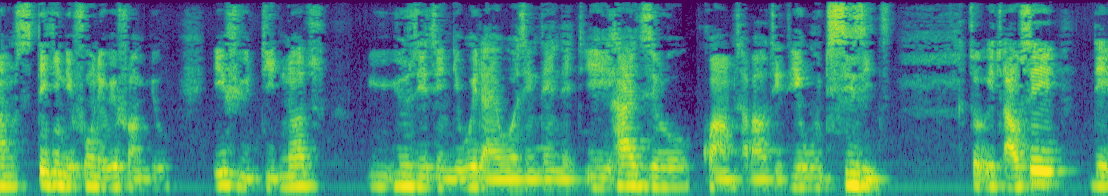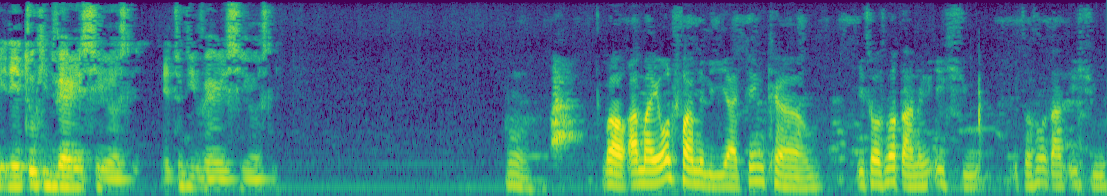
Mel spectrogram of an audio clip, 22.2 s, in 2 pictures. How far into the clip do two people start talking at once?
none

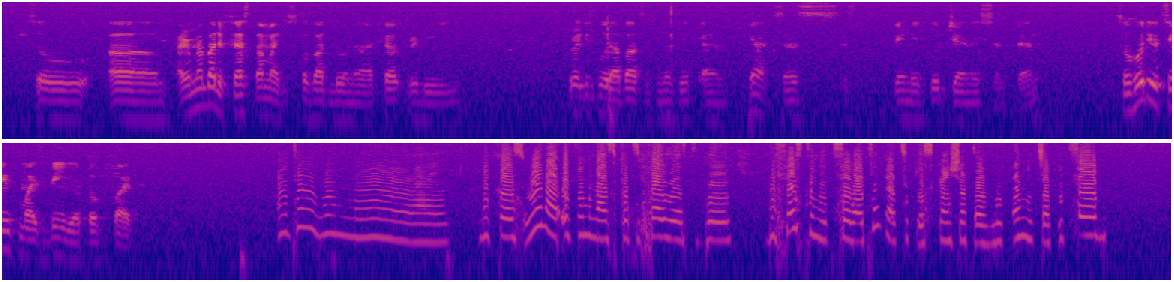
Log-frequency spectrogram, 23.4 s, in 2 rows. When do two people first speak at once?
none

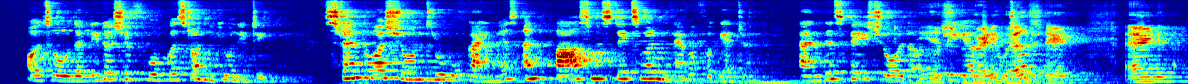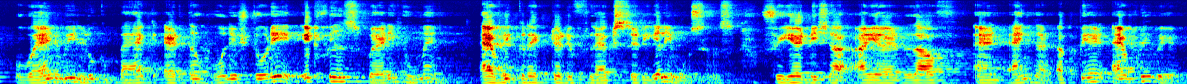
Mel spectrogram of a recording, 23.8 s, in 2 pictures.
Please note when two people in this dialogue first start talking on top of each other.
9 s

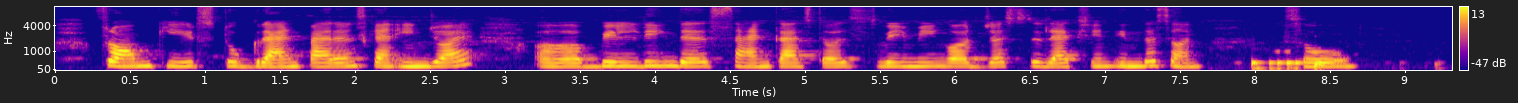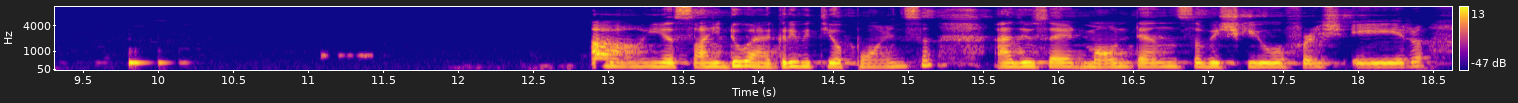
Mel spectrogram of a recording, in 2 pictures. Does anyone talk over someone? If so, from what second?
none

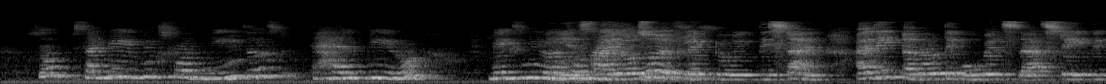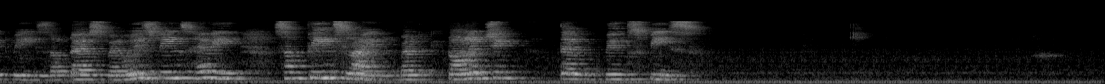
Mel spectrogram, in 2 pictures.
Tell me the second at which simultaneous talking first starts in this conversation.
5 s

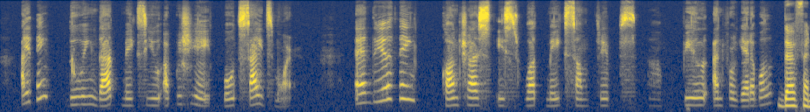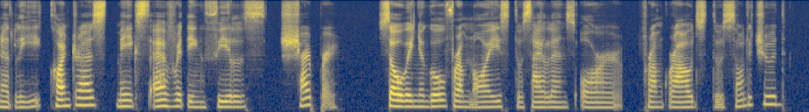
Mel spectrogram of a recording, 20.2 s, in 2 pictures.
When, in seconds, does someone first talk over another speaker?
none

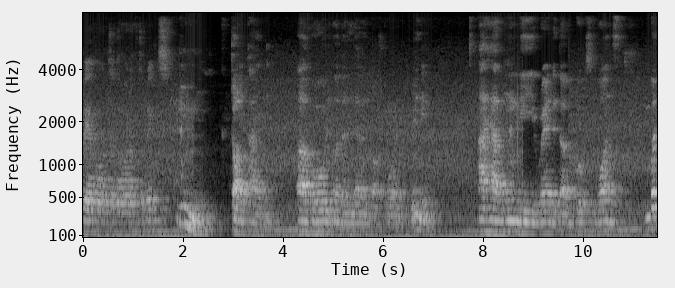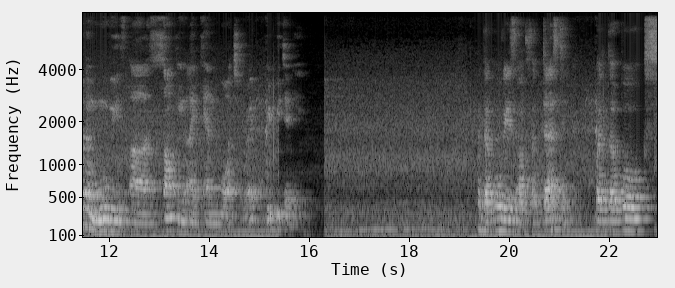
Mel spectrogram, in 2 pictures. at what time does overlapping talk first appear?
none

